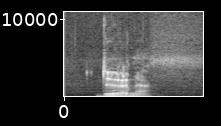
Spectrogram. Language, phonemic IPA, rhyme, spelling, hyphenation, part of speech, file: Dutch, /ˈdøːr.nə/, -øːrnə, Deurne, Deur‧ne, proper noun, Nl-Deurne.ogg
- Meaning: 1. a town and municipality of North Brabant, Netherlands 2. Deurne, a district of the city of Antwerp, Belgium 3. Tourinnes-la-Grosse, a village in Belgium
